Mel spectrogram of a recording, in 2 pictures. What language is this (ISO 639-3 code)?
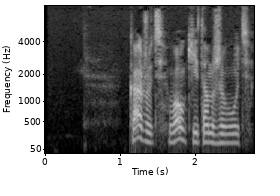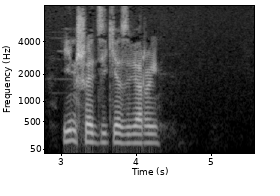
bel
